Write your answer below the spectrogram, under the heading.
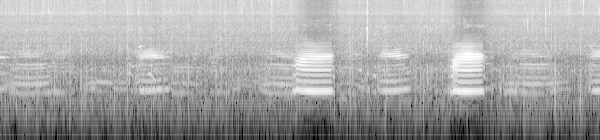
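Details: At night several bullfrogs call together: a murmur of softer overlapping croaks builds to two loud, rich, harmonic calls about three seconds apart, all under a continuous patter of rain.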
